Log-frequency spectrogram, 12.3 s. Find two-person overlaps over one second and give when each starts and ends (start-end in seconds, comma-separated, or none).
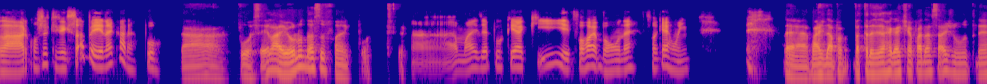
none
